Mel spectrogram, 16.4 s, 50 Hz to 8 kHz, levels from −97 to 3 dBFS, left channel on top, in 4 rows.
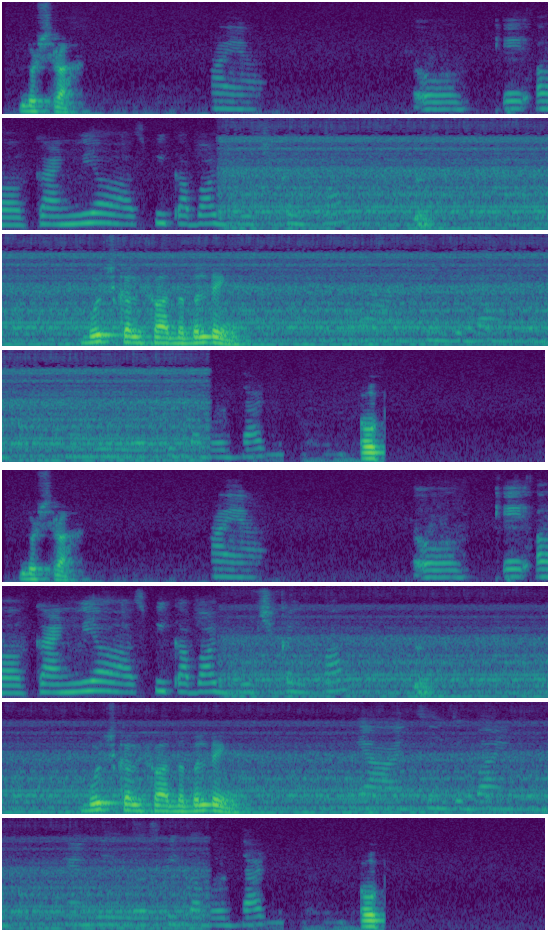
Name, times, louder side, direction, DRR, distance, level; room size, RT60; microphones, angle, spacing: voice 1, 0.1-0.6 7.2-7.3 8.8-10.1 15.0-15.2, left 2 dB, 15° left, 0.4 m, -25 dB
voice 2, 1.6-2.0 3.1-3.5 3.7-6.7 10.8-12.4 12.7-14.3, right 2 dB, 45° right, 3.3 m, -42 dB
sound 1, 5.7-13.9, left 3 dB, 80° left, 7.5 m, -42 dB
head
